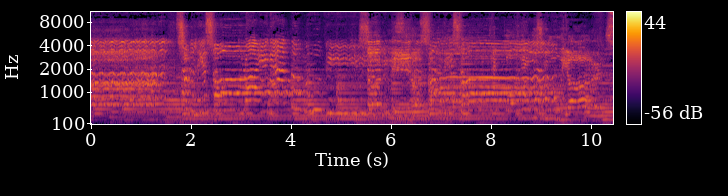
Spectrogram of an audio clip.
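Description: A six-voice mixed ensemble, three women and three men, singing a musical-theatre song in harmony, with held notes in vibrato.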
